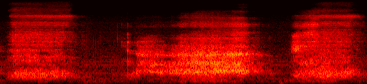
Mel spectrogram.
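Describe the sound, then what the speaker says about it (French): Heavy breaths pushed out during donkey kick exercises in a home workout, three forceful exhalations in a row, close and breathy with short pauses between them. "Vous soufflez bien."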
